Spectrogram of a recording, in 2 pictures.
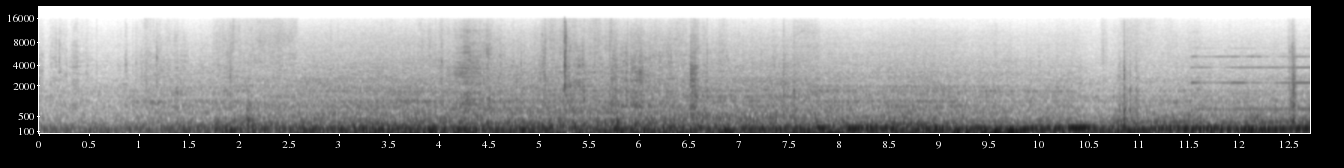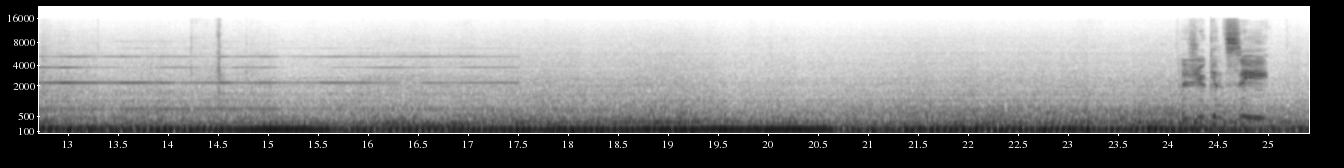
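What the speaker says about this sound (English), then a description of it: "I'm gonna take the truck up the road, drive it a little bit so you can see that it runs, drives, and shifts exactly as it should." Ford F-250 pickup truck driving up a road, its engine giving a steady, close, continuous rumble with slight shifts in pitch as it moves and changes gear.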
